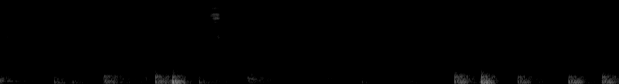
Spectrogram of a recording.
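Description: A pen scratches out a maths solution for a statistics problem on paper, with close strokes coming in uneven bursts separated by brief pauses and faint room noise underneath.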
